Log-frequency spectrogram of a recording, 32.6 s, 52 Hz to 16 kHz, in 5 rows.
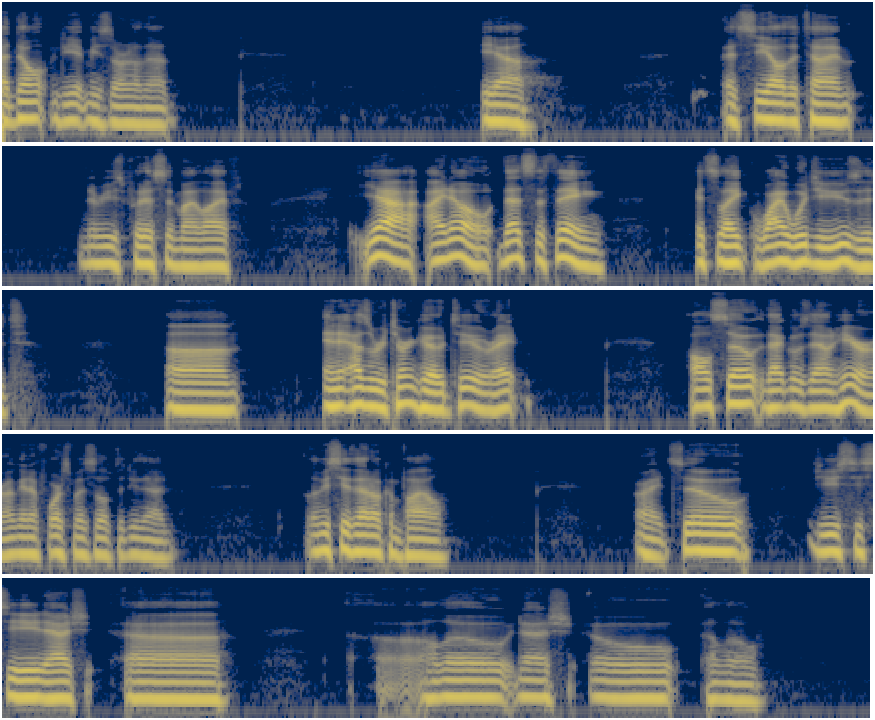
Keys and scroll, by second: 0.2-3.7 typing, 5.1 ctrl+[, 5.2-6.3 typing, 8.8 ctrl+a, 9.0 ctrl+a, 10.3 super+Tab, 16.5 super+Tab, 17.2-18.7 typing, 20.4-27.7 typing, 27.7 Return, 28.4 ctrl+[, 28.9-32.6 typing, 29.6 Return.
